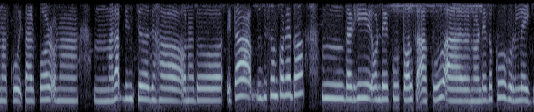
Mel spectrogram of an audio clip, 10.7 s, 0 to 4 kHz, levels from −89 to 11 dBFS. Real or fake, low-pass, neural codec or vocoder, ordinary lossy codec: real; 3.6 kHz; none; none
